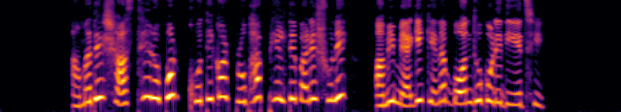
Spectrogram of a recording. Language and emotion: Bengali, fearful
